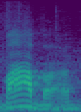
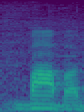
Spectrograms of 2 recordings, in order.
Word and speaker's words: baba: my grandma's grandma in macedonia i call them baba because that's how you say grandma in macedonia baba b-a-b-a that's how you say it baba that's what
